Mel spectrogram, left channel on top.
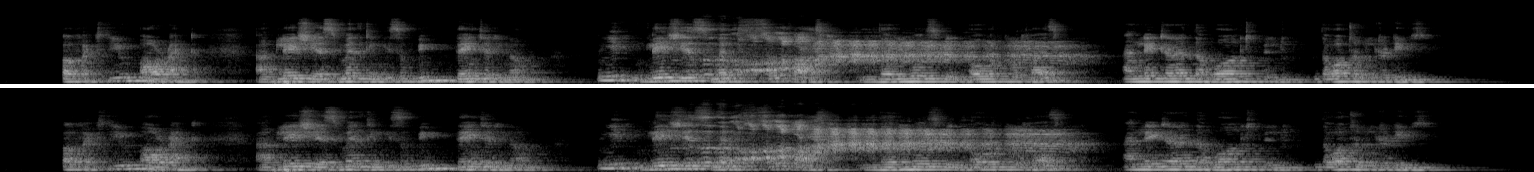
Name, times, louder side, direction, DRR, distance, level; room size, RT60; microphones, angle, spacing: voice 1, 0.6-5.4 6.0-10.7 11.2-14.3, left 2 dB, 85° left, 0.4 m, -29 dB
Laughter, 6.4-10.8, right 2 dB, 55° right, 0.5 m, -31 dB
2.4 x 2.3 x 2.6 m
head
